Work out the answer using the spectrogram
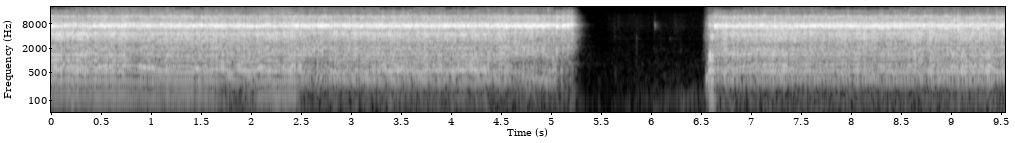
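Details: Original first-generation HPI Nitro Rush nitro RC car started after many years sitting, run about five minutes to burn off old fuel left in the tank: high-pitched buzzing scream dips, cuts out briefly, returns at full pitch; running strong and clean. Exhaust leaks noted.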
